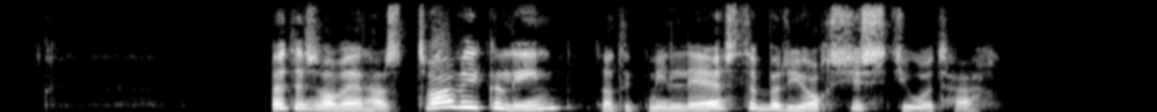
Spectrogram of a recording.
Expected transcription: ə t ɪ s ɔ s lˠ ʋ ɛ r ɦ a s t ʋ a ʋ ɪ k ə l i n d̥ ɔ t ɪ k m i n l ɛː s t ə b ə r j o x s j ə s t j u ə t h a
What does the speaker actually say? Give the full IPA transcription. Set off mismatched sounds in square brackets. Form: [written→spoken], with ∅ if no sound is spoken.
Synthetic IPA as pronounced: ə t ɪ s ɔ [s→∅] lˠ ʋ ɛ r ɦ a s t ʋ a ʋ [ɪ→i] k ə l i n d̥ ɔ t ɪ k m i n l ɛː s t ə b ə r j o x s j ə s t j u ə t h a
